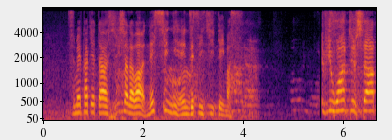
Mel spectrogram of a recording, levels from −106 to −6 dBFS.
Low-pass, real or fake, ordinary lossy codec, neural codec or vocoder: 7.2 kHz; fake; none; codec, 16 kHz in and 24 kHz out, 2.2 kbps, FireRedTTS-2 codec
